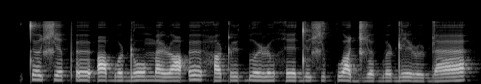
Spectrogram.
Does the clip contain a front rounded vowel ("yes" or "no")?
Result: yes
